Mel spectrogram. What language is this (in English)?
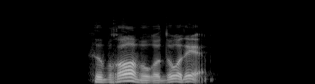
Swedish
